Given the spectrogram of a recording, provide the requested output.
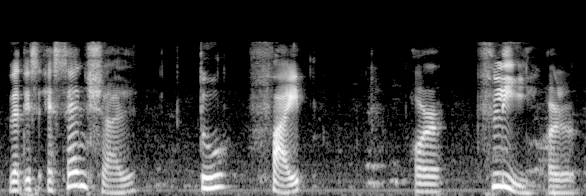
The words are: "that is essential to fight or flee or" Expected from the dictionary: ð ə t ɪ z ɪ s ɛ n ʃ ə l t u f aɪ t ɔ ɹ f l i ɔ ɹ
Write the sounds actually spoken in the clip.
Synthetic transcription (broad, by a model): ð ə t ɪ s ɪ s ɛ n ʃ ə l t u f aɪ t ɔ ɹ f l i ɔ ɹ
